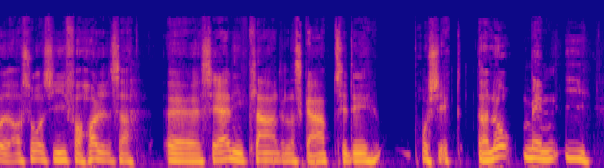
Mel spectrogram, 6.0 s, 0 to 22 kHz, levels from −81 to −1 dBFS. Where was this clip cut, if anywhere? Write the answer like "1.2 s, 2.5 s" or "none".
4.7 s

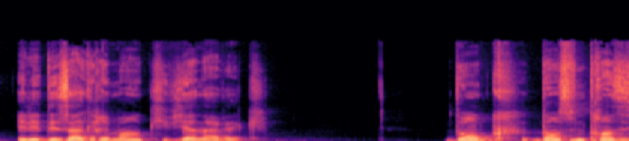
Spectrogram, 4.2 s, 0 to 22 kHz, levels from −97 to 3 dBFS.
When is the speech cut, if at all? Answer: none

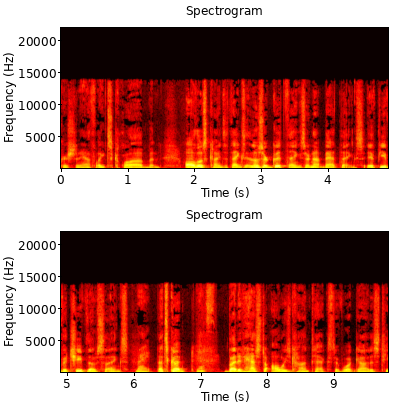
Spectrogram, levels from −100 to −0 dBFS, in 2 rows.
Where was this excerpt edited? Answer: 8.4 s

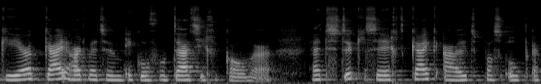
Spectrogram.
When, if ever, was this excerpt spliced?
1.2 s, 3.6 s

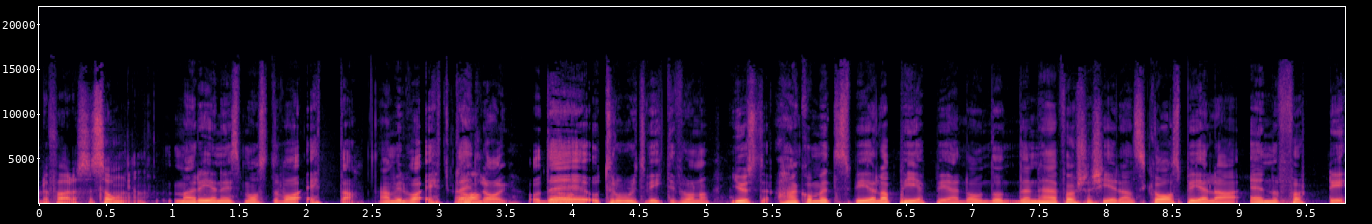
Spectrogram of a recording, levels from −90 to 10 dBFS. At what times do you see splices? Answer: 2.4 s, 5.1 s

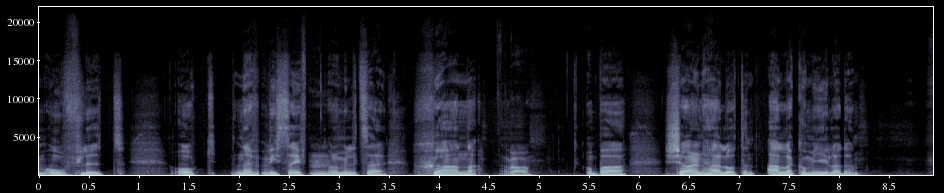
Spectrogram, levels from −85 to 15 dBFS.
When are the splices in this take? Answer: 1.9 s, 2.6 s

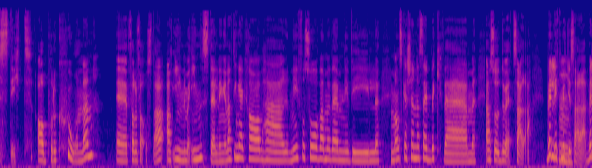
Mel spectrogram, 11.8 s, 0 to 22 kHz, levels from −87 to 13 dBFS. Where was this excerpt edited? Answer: 3.5 s, 4.7 s, 7.8 s, 9.7 s

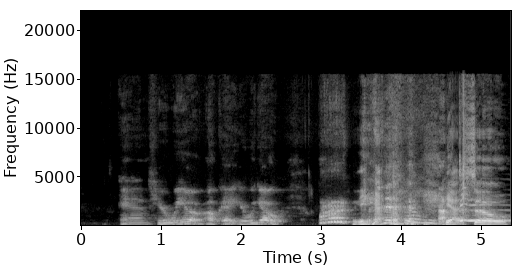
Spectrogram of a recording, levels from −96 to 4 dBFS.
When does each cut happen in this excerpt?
none

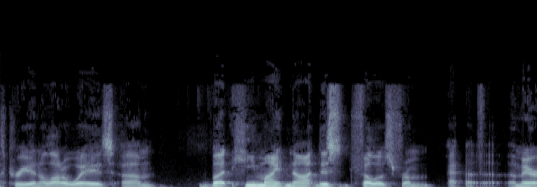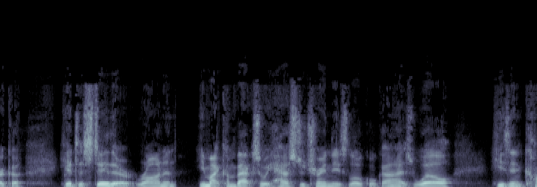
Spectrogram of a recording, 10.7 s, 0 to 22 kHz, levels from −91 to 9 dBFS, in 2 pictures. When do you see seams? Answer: 1.8 s, 6.0 s, 7.1 s

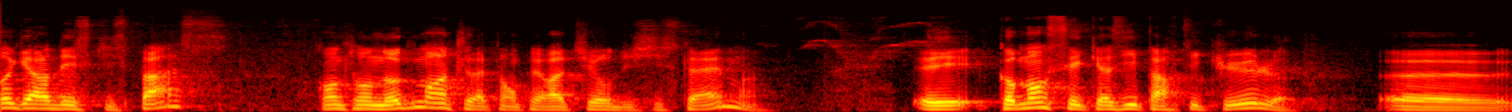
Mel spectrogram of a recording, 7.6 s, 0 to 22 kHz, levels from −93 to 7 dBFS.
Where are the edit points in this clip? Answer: none

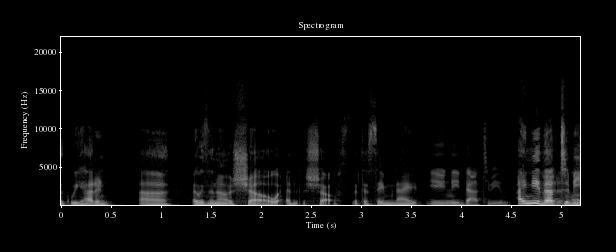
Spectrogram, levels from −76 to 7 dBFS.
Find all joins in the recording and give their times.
1.2 s, 2.4 s, 3.0 s

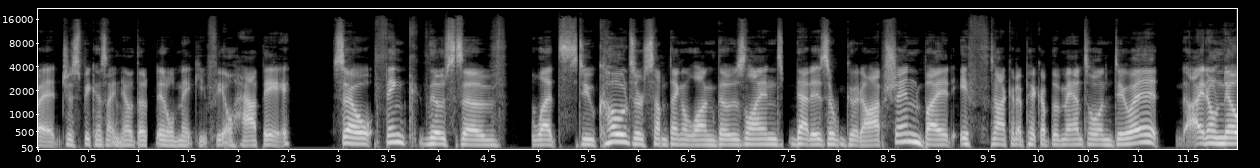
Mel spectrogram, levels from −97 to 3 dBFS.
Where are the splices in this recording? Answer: 1.1 s, 3.4 s, 4.2 s, 5.4 s, 5.9 s, 7.4 s, 8.0 s, 9.5 s

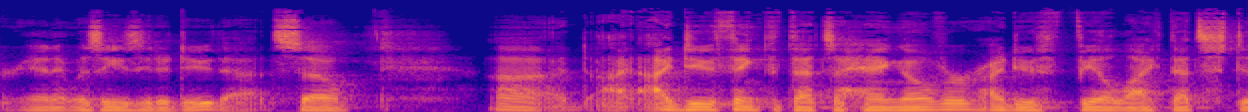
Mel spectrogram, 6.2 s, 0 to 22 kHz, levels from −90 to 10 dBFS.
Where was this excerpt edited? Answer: none

